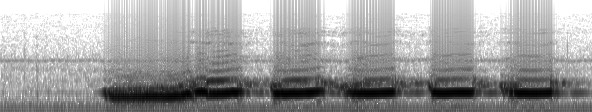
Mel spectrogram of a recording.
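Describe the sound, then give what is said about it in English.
A great northern screech owl calls alone: a quavering, mid-pitched wail that slides and wavers, then breaks into a rhythmic run of five or so clipped, hooting notes, fairly loud over a faint low hum with the slow lapping of a lake. “The sound of the great northern screech owl, and you can hear the sound of the slow, eternal lapping of the lake.”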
